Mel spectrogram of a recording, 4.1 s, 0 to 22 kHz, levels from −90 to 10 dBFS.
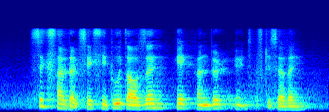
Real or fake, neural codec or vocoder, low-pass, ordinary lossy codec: fake; codec, 16 kHz, 0.5 kbps, FunCodec, trained on Chinese and English, 25 frames a second; none; none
